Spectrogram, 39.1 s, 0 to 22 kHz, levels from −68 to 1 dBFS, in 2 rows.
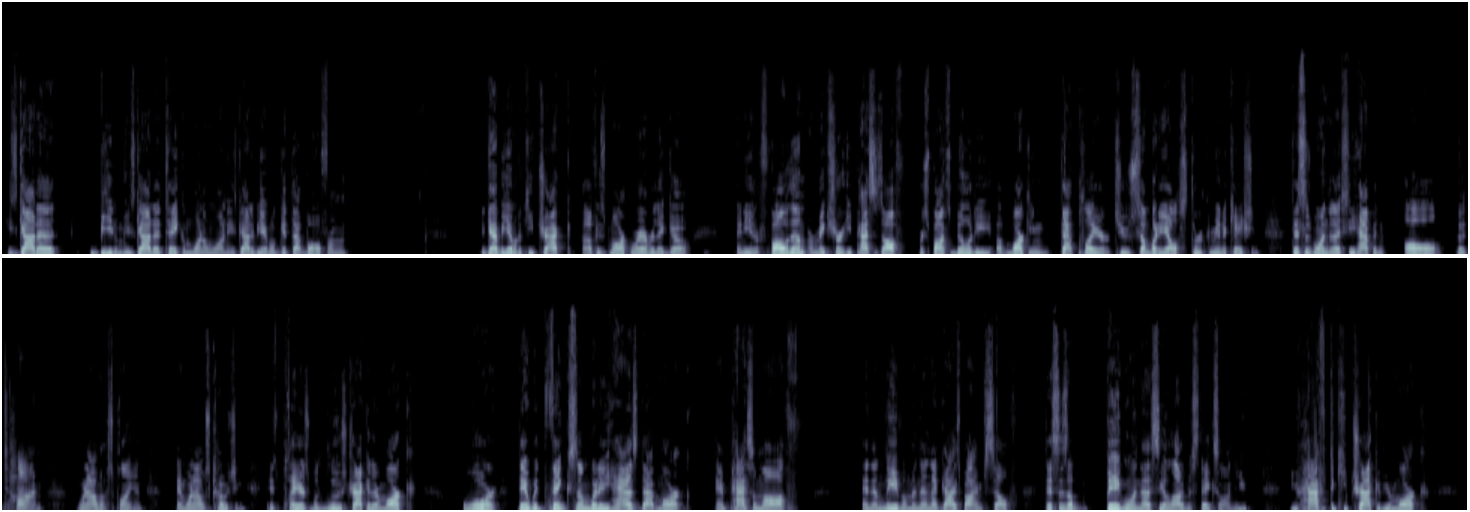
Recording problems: none

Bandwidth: 17.5 kHz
